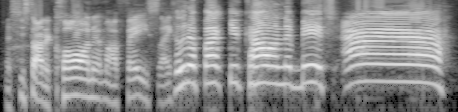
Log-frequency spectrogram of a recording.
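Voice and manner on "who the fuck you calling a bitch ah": high, loud screeching woman voice; screaming crazy woman. Retold or imitated. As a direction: shriek it like a woman clawing at your face. Woman clawing, voiced in story.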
